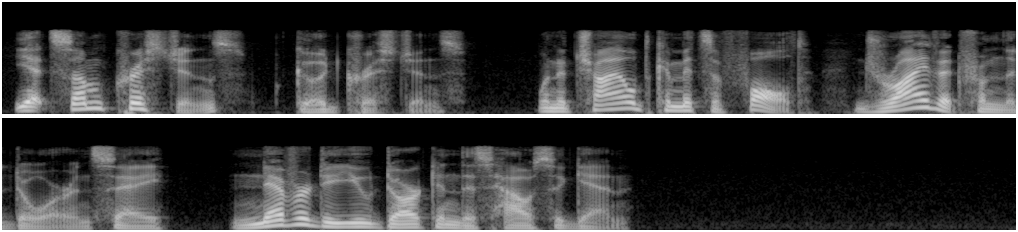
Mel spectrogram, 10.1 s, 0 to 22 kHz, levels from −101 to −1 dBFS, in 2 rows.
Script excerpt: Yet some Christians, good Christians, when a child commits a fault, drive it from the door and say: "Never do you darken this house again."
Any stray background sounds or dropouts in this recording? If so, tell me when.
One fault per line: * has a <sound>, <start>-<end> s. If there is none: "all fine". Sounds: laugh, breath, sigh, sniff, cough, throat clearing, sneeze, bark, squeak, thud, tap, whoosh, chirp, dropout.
all fine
